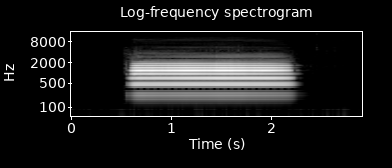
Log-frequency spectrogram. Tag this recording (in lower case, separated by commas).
musical instrument, music, wind instrument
